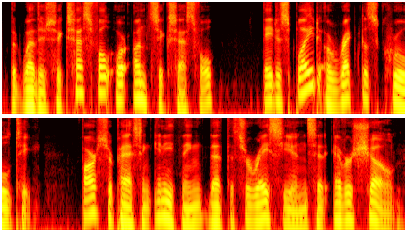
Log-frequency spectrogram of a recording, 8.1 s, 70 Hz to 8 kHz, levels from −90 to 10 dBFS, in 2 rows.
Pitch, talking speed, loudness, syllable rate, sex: 105 Hz, 140 wpm, -18 LUFS, 5.2 syllables/s, male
